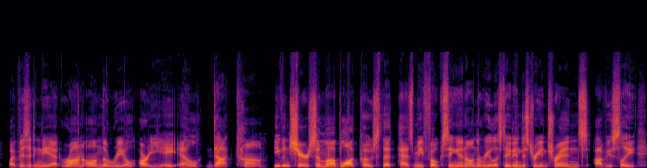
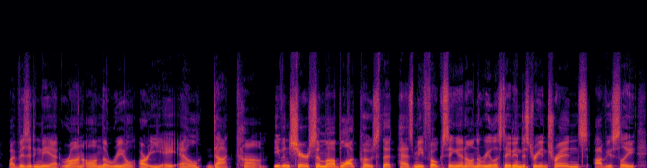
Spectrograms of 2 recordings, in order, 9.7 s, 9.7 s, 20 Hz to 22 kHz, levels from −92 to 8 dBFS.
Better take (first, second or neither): second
